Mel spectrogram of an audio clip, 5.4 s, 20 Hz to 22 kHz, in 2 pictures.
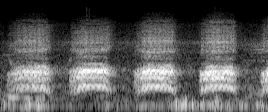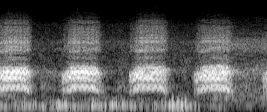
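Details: Crows calling loudly: eight harsh, hoarse caws in a steady series, one roughly every 0.7 seconds, each short and evenly spaced with brief gaps, over a faint low background rumble.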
